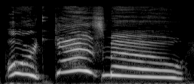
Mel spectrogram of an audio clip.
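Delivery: very high, loud, drawn-out hero cry; hammed-up triumphant shout, slowly stretched; mock heroic announcement. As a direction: belt out a superhero's entrance. First take of hero's entrance.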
